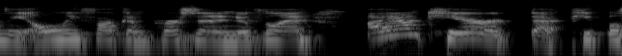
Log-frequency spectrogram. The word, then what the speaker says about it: Newfoundland: I'm like, how would you fucking know that it's Newfoundland if you're not from Newfoundland? Yes, it's spelled land, but Finland is spelled Finland, and you don't say Finland. So why would anybody think it's Newfoundland?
